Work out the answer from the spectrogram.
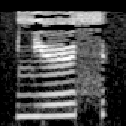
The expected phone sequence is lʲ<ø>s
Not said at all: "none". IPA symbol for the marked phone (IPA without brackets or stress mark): ø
